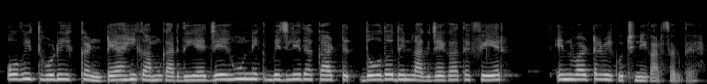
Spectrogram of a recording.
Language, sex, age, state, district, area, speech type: Punjabi, female, 30-45, Punjab, Amritsar, urban, spontaneous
